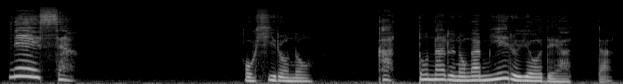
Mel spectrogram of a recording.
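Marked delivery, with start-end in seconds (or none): 0.1-0.8 mocking "姉さん。" pitched high and drawn out; spiteful exaggerated. Okei needling Ohiro, exaggerated spiteful call. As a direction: sneer the word, exaggerating it to needle her. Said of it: "意地悪く、誇張した声で言った".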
